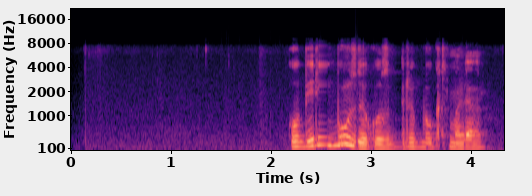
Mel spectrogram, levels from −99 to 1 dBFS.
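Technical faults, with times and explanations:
1.34 to 2.16 s, processor overload crackle: buffers of roughly 1.5 ms miss their deadlines many times running. Each miss replays old audio, giving a gritty crackle.
2.49 to 2.59 s, burst of packet loss: about 80 ms never arrives. The last sound is stretched and faded, then speech resumes further on.
2.85 to 2.89 s, short concealed packet loss: about 20 ms is missing. The receiver continues the last sound and blends back, leaving a brief smear.
3.25 to 3.95 s, repeated packet loss (robotic sound): four gaps, 120 ms in total, longest 62 ms. Repeated patching makes the speech choppy and robotic.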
